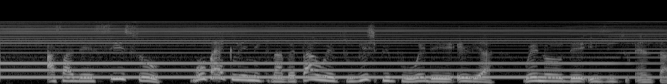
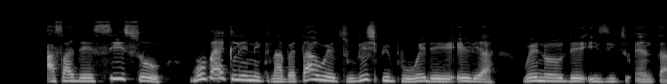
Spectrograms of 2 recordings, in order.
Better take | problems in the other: second | background sound (Harmonica); 2 dB above the speech

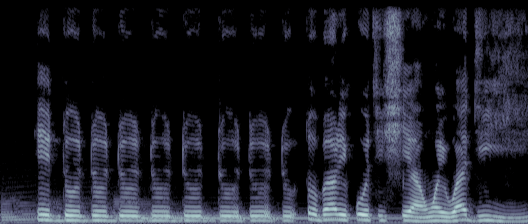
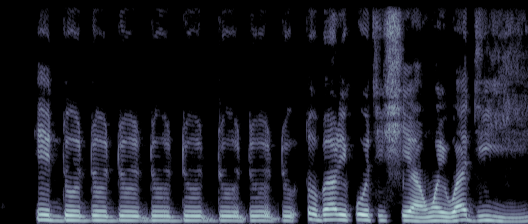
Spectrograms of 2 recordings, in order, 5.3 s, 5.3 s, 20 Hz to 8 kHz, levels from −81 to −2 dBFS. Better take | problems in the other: second | background sound (Guitar); 13 dB below the speech

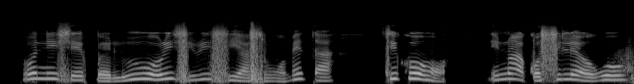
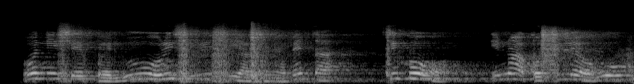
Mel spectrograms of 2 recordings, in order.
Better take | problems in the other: first | room echo; dies away in 1.7 s

